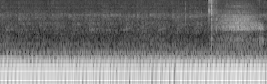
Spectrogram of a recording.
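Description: A vehicle engine running outside, a steady low rumble heard from inside the trailer.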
